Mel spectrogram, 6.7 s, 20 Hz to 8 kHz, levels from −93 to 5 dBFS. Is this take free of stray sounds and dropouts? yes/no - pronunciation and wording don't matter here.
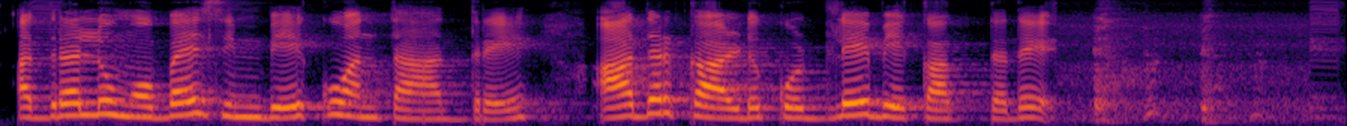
no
